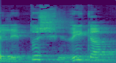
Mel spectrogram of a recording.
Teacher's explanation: را کے نیچے زیر اگر آ جائیں یا دو زیر آ جائے تو اس را کو باریک ادا کریں گے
